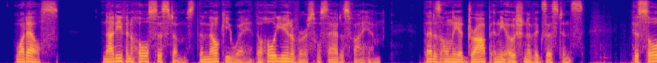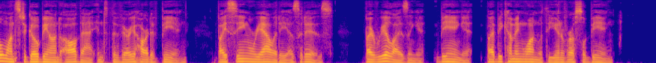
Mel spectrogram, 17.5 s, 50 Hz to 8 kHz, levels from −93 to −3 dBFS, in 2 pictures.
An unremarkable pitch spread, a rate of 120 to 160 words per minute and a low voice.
No: average, 3.6 semitones; average, 195 wpm; low, 110 Hz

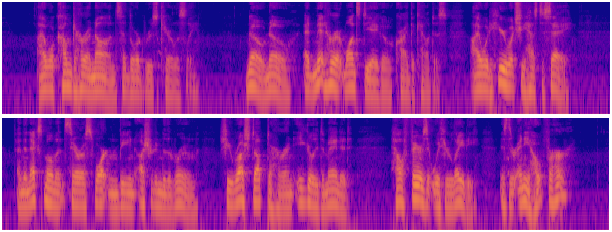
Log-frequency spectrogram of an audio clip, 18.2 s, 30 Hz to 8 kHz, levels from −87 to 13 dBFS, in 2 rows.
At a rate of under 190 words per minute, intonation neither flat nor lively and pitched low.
No: average, 195 wpm; average, 4.2 semitones; low, 105 Hz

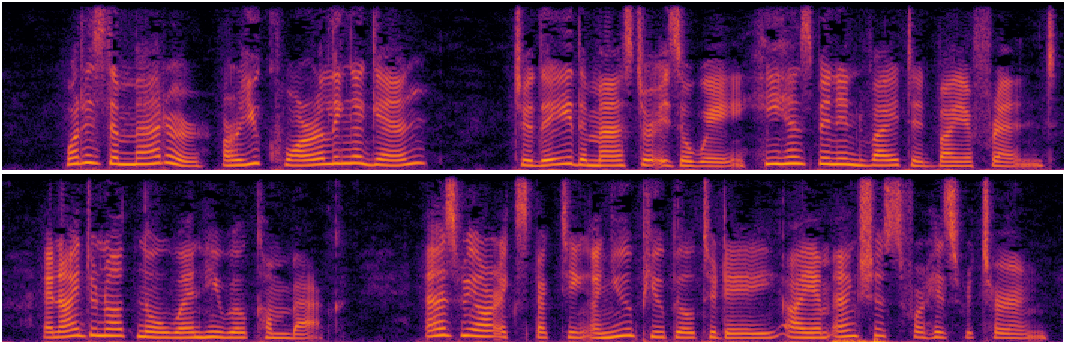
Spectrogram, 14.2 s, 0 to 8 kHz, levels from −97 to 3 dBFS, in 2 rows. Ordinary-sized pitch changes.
Yes: average, 4.2 semitones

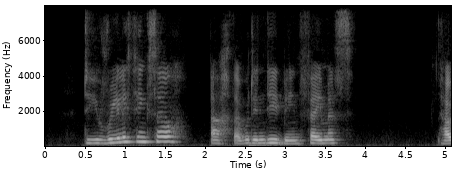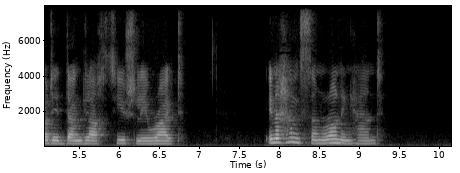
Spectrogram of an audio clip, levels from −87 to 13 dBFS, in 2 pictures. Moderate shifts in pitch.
Yes: average, 3.6 semitones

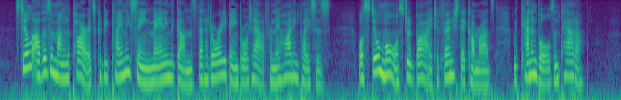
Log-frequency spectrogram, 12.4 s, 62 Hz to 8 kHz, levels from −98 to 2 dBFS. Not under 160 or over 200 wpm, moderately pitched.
Yes: average, 175 wpm; medium, 180 Hz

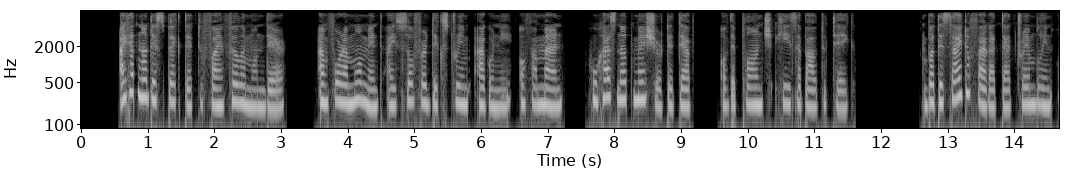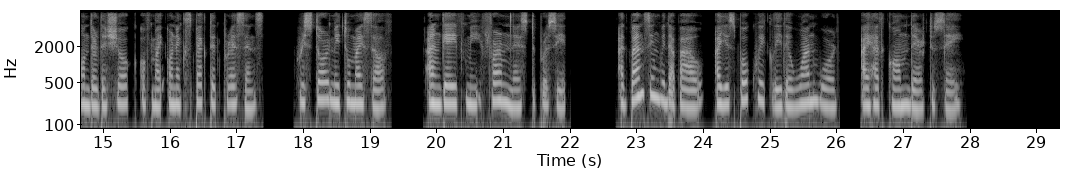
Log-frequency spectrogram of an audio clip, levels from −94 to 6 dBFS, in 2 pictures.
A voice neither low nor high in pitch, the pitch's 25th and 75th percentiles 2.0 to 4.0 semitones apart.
No: high, 220 Hz; average, 3.0 semitones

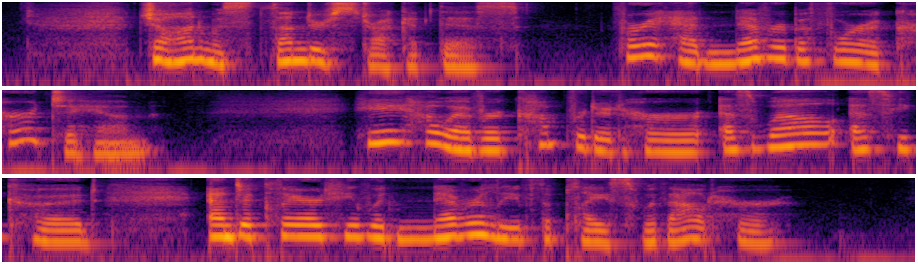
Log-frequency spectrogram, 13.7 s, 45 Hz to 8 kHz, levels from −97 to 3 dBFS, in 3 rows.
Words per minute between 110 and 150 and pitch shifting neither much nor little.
Yes: average, 140 wpm; average, 4.4 semitones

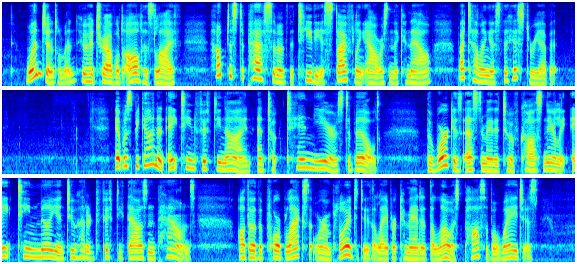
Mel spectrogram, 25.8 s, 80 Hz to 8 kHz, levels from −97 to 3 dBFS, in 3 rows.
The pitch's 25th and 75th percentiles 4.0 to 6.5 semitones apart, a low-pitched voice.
No: average, 4.9 semitones; high, 190 Hz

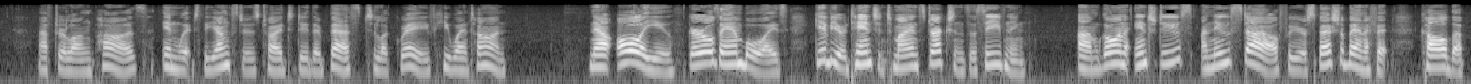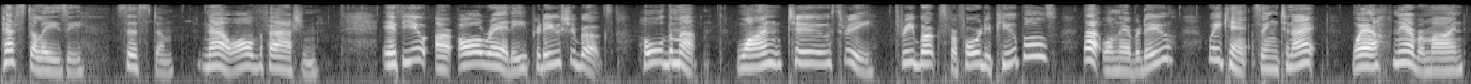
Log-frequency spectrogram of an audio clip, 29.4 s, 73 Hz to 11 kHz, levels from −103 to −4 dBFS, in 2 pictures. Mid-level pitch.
No: high, 210 Hz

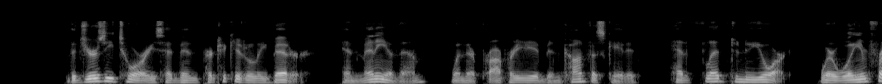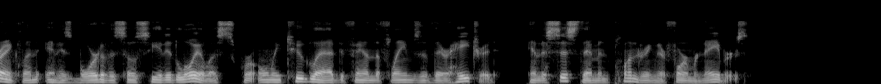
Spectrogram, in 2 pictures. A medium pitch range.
Yes: average, 3.5 semitones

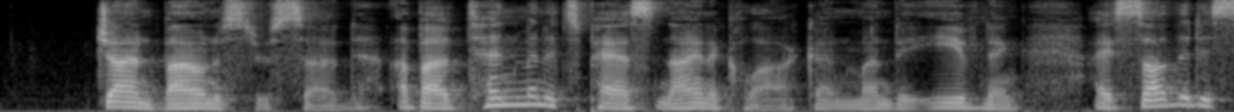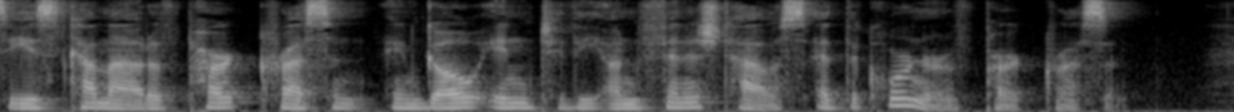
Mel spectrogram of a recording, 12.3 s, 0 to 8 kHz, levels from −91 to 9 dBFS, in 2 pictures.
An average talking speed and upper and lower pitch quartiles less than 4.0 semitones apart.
Yes: average, 160 wpm; average, 2.9 semitones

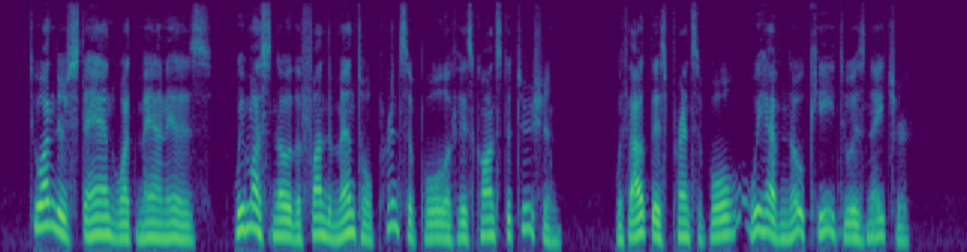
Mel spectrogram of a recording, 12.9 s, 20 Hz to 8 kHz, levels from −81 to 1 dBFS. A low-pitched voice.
No: medium, 145 Hz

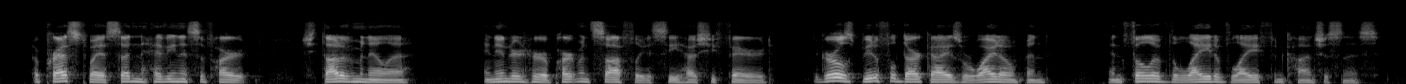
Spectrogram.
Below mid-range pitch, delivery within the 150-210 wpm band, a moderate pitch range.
Yes: low, 110 Hz; average, 160 wpm; average, 3.5 semitones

